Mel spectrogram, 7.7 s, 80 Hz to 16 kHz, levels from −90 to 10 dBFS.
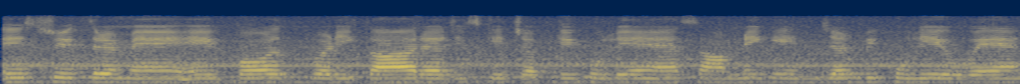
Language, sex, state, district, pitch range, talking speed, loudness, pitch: Hindi, female, Chhattisgarh, Raipur, 170-175 Hz, 140 wpm, -18 LUFS, 170 Hz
